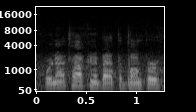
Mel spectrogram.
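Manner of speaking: ordinary talk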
